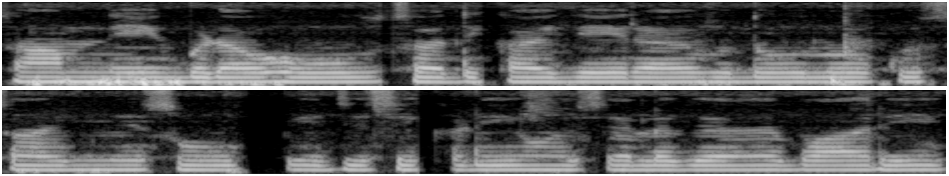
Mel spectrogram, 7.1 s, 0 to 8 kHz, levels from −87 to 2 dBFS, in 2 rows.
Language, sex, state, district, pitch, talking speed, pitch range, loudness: Hindi, female, Rajasthan, Bikaner, 165 Hz, 205 wpm, 160-165 Hz, -19 LUFS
